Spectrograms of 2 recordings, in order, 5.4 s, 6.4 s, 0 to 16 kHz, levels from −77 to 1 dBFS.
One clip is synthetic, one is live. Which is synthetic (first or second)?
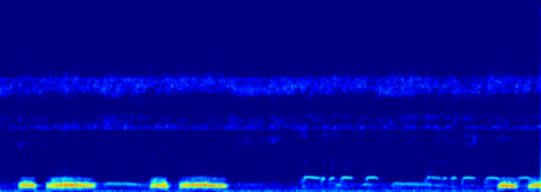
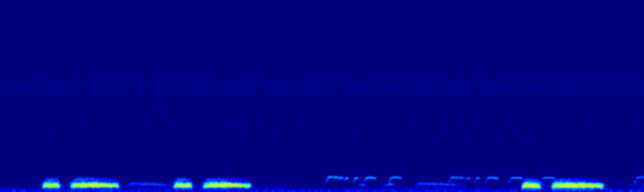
first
